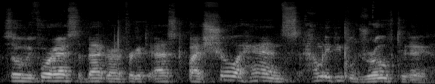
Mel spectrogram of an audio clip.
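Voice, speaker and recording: A man from California presents a student project to a live audience, talking straight to them. His voice is bright and a little high. He stands off the mic, with faint noise in the room. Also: quick pace, far from the mic, poor audio.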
